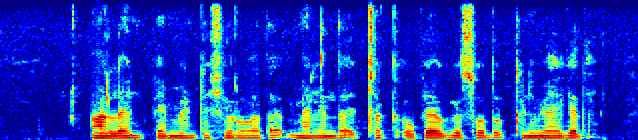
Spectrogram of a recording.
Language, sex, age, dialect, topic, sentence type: Kannada, male, 18-24, Dharwad Kannada, banking, statement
